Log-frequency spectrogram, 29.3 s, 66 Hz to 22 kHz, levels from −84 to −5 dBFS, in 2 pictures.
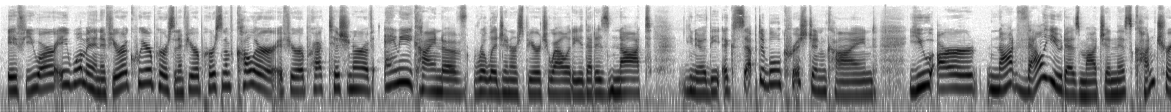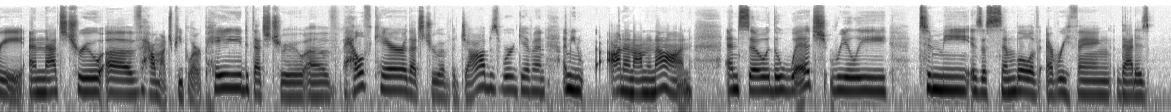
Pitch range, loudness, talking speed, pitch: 175-220 Hz, -15 LUFS, 180 wpm, 195 Hz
